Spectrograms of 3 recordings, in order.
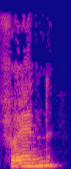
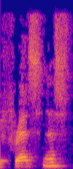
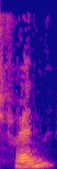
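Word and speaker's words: Fresnes: caught went to friend prison it's called it's pronounced friend we say freshness no it's friend prison outside of that terrible prison a gestapo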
